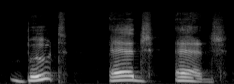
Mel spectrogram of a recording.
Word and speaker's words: Buttigieg: Never could figure out how to say his last name, and Buttigieg. – I was somewhere. Well, I saw somewhere somebody was wearing a shirt, and it said Boot Edge Edge.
